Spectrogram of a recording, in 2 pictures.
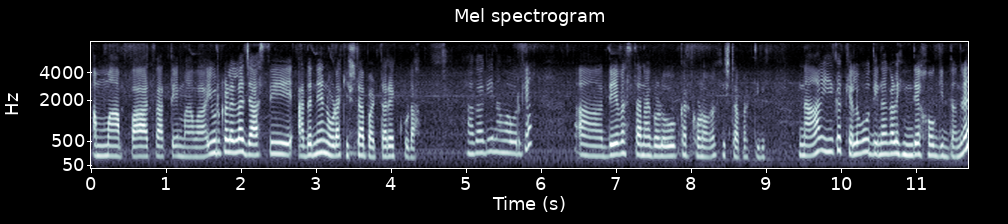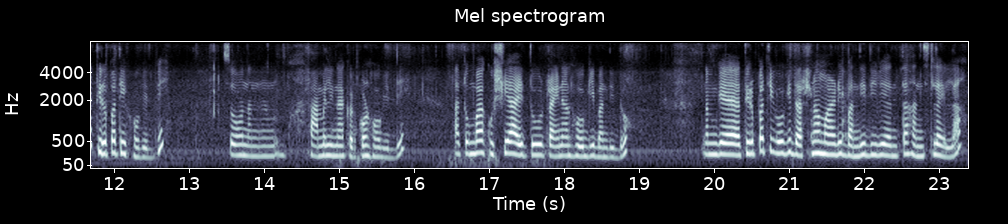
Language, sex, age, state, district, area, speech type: Kannada, female, 18-30, Karnataka, Chikkamagaluru, rural, spontaneous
